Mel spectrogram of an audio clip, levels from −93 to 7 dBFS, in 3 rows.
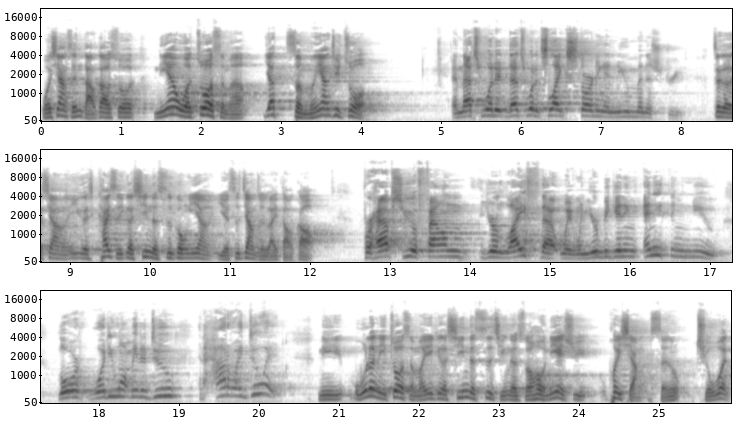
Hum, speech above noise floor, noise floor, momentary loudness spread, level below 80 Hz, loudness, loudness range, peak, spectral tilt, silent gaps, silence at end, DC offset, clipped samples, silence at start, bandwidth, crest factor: none; 38 dB; -65 dBFS; 12 LU; -62 dBFS; -27 LUFS; 8 LU; -4 dBFS; -3.5 dB/octave; none; 0 s; under 0.1%; under 0.1%; 0 s; 14 kHz; 22 dB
